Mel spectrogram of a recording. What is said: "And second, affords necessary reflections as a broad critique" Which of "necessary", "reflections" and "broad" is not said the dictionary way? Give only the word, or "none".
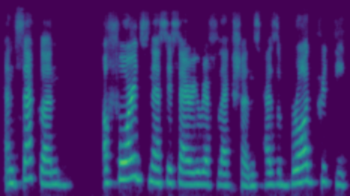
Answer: reflections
